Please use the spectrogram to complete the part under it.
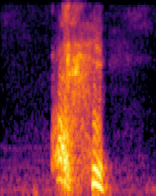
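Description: A single loud sneeze, a sharp breathy burst ending in a short voiced snap, stands alone against a quiet background.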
